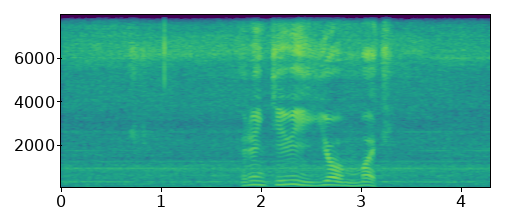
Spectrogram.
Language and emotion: Russian, neutral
